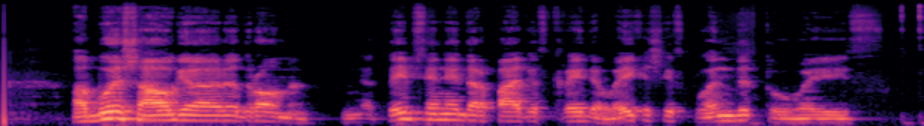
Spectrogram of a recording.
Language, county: Lithuanian, Panevėžys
